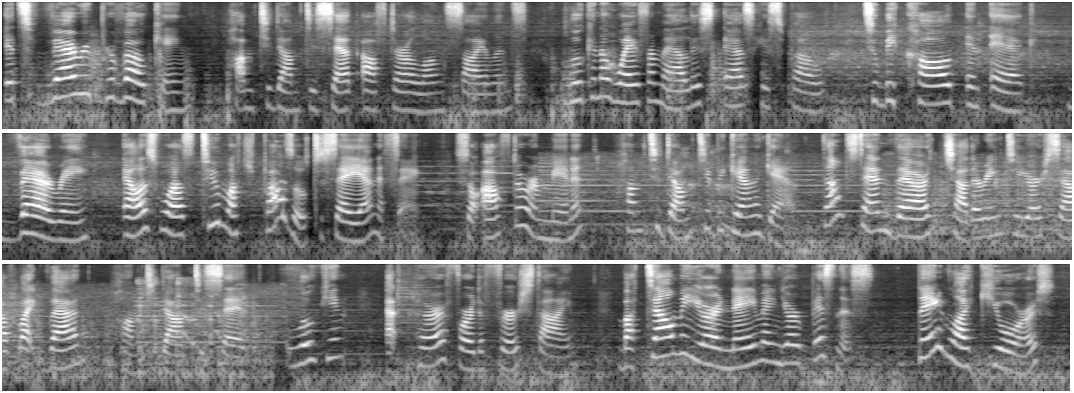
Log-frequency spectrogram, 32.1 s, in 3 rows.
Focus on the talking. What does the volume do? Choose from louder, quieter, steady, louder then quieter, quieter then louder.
steady.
